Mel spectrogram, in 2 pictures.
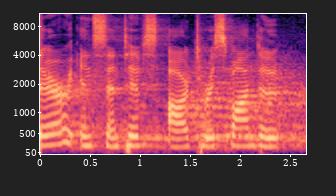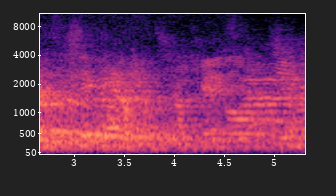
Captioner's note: members booing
